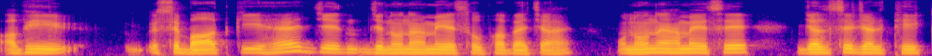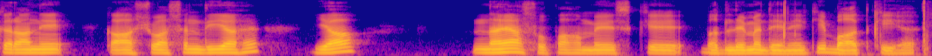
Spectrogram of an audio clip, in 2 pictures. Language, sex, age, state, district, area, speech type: Hindi, male, 45-60, Madhya Pradesh, Bhopal, urban, spontaneous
